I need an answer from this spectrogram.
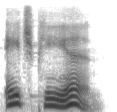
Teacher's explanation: with the emphasis on the first syllable hap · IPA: /ˈhæpən/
